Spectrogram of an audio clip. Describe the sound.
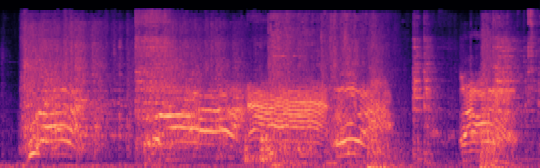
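Glass potion bottles smashing, with a few sharp crashes of breaking glass mixed with continuous voices and vocal noises.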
